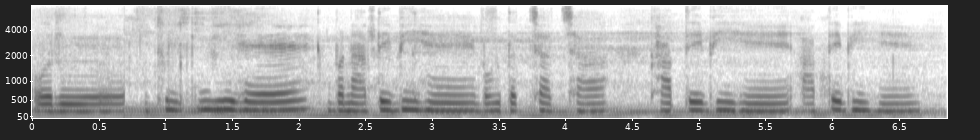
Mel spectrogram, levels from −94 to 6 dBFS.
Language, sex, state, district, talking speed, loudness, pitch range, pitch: Hindi, female, Chhattisgarh, Sarguja, 150 wpm, -34 LUFS, 200-225 Hz, 210 Hz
